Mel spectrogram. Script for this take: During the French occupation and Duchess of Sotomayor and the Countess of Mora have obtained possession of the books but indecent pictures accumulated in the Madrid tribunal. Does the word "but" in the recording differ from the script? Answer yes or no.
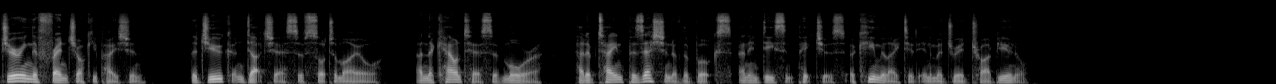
yes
